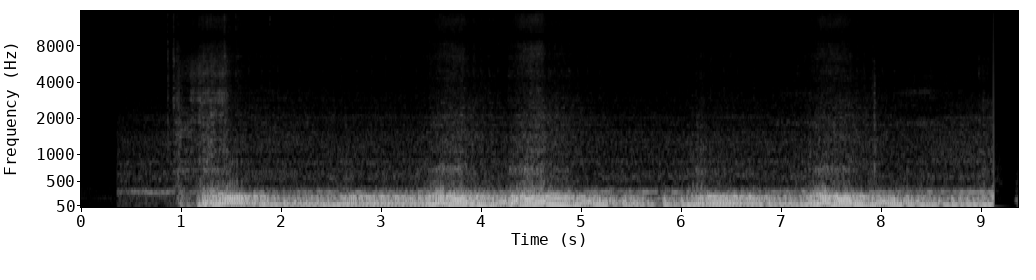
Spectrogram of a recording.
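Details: 1990 Mazda Miata, exhaust detached from the car: loud, raw, unmuffled blatting engine note that swells with each throttle blip.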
